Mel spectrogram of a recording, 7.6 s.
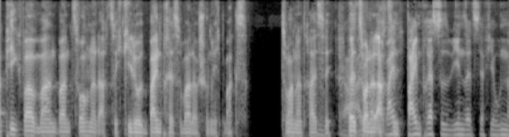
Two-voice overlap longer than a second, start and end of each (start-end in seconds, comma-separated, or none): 4.7-6.1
